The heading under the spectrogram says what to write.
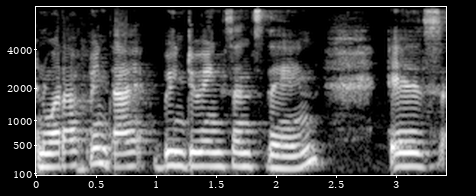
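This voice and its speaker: Over noticeable background noise, a woman with a South African accent speaks fairly slowly at a fairly low pitch and with fairly even intonation. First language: Afrikaans. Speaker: freelance researcher and writer. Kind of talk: self-introduction video. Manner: hesitant, many fillers.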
